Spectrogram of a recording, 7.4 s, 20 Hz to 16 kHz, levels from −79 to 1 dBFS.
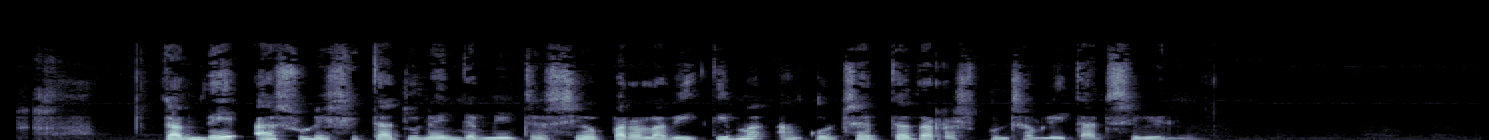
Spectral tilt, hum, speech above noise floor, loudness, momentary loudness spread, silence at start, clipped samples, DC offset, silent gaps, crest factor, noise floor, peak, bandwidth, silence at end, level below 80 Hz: -5.5 dB/octave; none; 44 dB; -23 LUFS; 10 LU; 0.1 s; under 0.1%; under 0.1%; none; 24 dB; -67 dBFS; 0 dBFS; 11.5 kHz; 1.5 s; -70 dBFS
